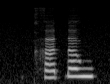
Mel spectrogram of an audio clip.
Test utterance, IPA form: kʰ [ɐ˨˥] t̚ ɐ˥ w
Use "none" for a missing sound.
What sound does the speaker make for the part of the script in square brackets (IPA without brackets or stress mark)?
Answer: ɐ˨˥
